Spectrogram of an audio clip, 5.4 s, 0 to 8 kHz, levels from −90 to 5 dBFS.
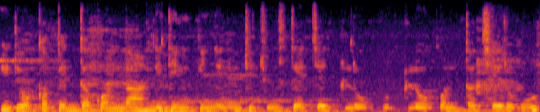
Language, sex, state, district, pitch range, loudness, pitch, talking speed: Telugu, female, Telangana, Karimnagar, 170-180 Hz, -16 LUFS, 175 Hz, 155 wpm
